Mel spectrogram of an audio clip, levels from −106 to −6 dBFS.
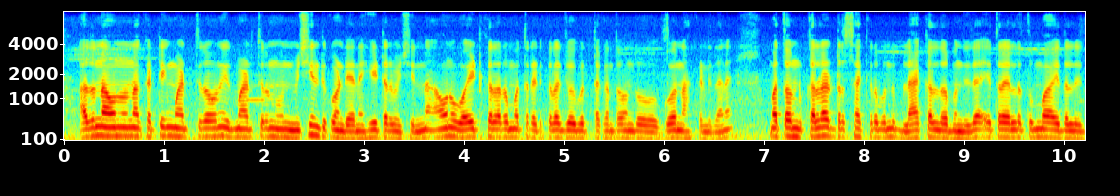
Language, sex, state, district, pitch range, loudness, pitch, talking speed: Kannada, male, Karnataka, Raichur, 125-140 Hz, -21 LUFS, 130 Hz, 205 wpm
